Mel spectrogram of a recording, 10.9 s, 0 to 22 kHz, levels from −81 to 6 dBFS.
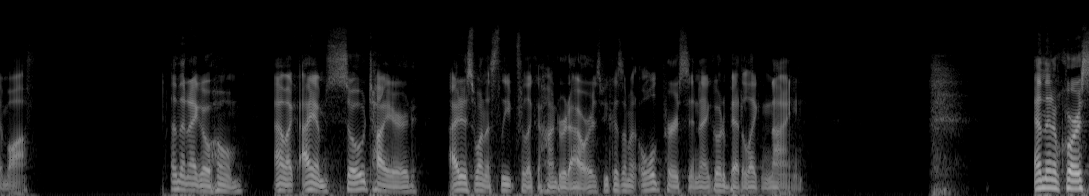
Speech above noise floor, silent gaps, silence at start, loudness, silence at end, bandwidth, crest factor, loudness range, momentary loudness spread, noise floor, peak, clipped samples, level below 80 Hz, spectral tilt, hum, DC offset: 47 dB; none; 0 s; -33 LUFS; 0 s; 13 kHz; 24 dB; 6 LU; 17 LU; -78 dBFS; -10 dBFS; under 0.1%; -58 dBFS; -5.5 dB/octave; none; under 0.1%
